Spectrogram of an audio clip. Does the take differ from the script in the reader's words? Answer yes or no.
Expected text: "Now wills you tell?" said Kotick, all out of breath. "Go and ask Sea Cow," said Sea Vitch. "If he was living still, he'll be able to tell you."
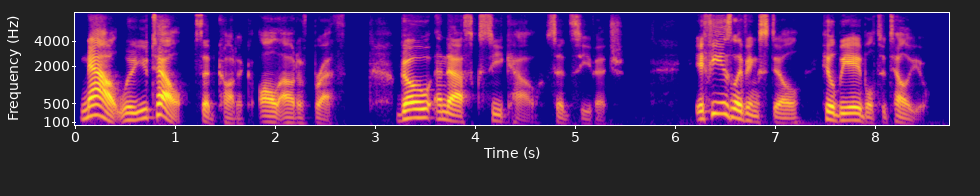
yes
